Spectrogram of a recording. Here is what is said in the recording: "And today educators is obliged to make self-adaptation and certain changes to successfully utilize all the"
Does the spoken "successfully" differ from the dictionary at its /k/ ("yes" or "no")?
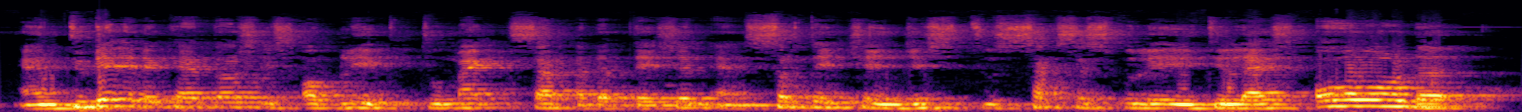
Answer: no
